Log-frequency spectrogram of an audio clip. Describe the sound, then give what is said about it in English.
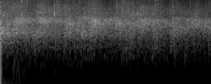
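Audience clapping: a soft, steady wash of many hands applauding, continuous and even in level, with no voices over it. “I think he needs a clap for that.”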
